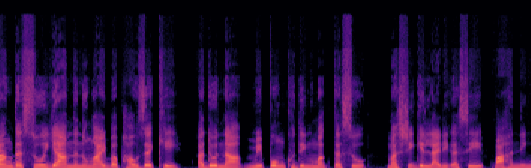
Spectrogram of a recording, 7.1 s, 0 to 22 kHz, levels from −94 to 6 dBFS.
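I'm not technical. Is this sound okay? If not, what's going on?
Yes, this sound is okay, and nothing is going wrong in it.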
